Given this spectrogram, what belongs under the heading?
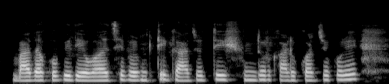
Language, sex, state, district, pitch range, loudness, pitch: Bengali, female, West Bengal, Dakshin Dinajpur, 190-215 Hz, -17 LUFS, 200 Hz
